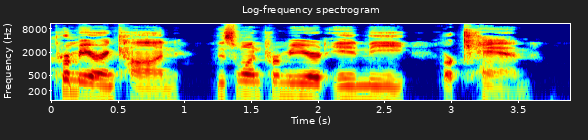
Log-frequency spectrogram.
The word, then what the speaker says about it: Cannes: This one did not premiere in Cannes. This one premiered in Cannes. I'm not sure if it's Cannes or Cannes. French again. C-A-N-N-E-S. The E-S is silent.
